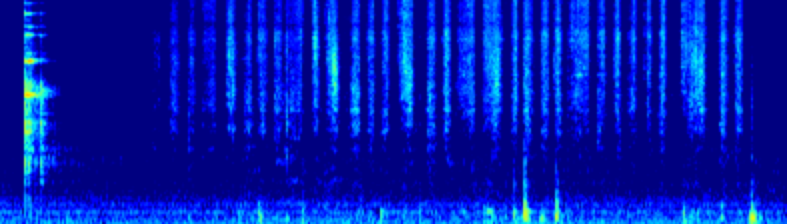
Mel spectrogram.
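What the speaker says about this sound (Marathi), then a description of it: "तुम्ही बघू शकता आपला रवा असा छान भाजत आहे" Semolina roasting in hot ghee while being stirred in a pan, giving a steady run of soft, rhythmic scraping strokes up close, with no talking.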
